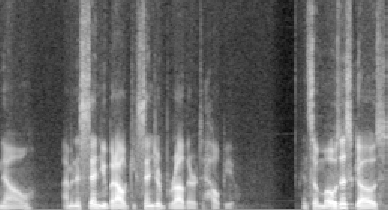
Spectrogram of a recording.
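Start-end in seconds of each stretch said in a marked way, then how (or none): 0.0-3.1 soft, mock, mildly exasperated set-straight reply. Retelling God's answer to Moses' request: imitating a slightly exasperated reply. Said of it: "a little exasperated".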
